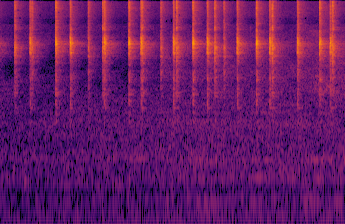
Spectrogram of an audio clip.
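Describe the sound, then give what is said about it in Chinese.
A Tatung electric cooker clicks and ticks in quick, irregular bursts while steaming and cooking, sharp bright taps over a steady low hum, with no one talking. “如果你家有大同电锅啊，我们台湾留学生最爱的一种家电，就是大同电锅。你对这个声音就会有点耳熟，还有那个掉起来那个声音，这个声音就是它在蒸煮的过程发出的一些掉掉掉掉掉掉掉声”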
